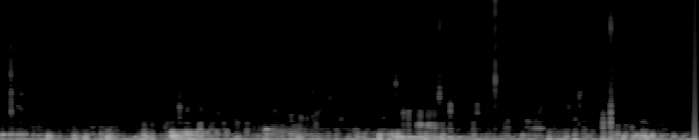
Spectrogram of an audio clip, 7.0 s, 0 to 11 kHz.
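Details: Stomach growling recorded from a woman over a 20-minute session: low, rolling gurgles and rumbles from the abdomen, continuous and irregular; borborygmi.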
